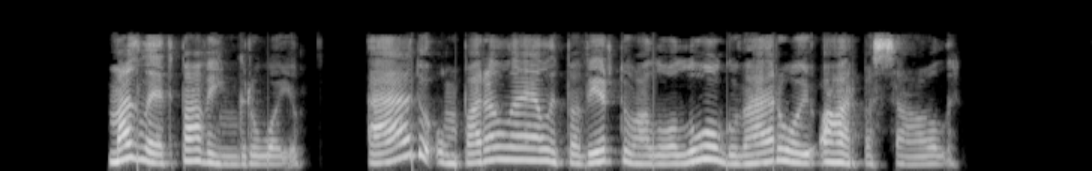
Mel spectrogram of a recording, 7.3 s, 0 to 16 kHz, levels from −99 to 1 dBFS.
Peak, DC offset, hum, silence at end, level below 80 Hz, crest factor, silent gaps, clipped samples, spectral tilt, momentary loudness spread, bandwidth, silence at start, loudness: -2 dBFS; under 0.1%; none; 0.9 s; -64 dBFS; 20 dB; 2.07-2.11 s, 2.18-2.44 s; under 0.1%; -4 dB/octave; 11 LU; 7.8 kHz; 0.7 s; -21 LUFS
